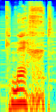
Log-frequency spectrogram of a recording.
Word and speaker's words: knecht: The Dutch equivalent of the word night is knecht, meaning servant. Notice how in Dutch the K is pronounced.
